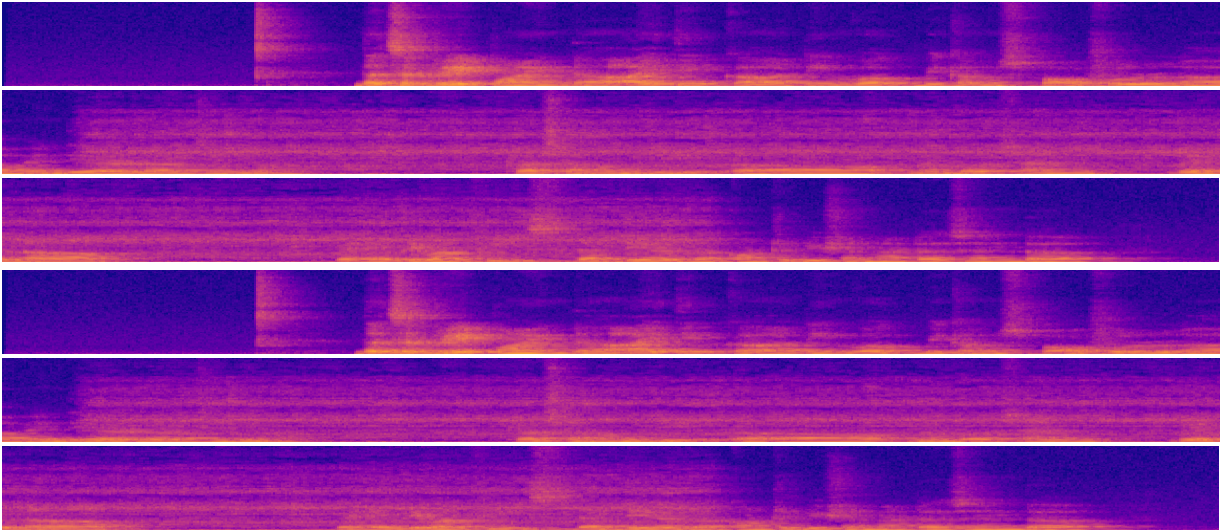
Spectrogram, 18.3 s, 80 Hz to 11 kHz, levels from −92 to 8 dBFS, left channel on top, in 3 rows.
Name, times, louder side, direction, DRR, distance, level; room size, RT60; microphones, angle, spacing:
voice 1, 1.8-7.5 8.6-11.6 11.9-12.7 13.8-17.6, left 1 dB, 50° left, -4 dB, 0.4 m, -25 dB
sound 1, 6.4-15.7, equal, 70° left, 0.8 m, -34 dB
2.2 x 2.0 x 3.0 m, 0.80 s
head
